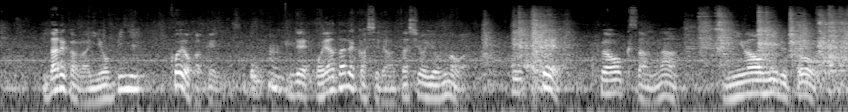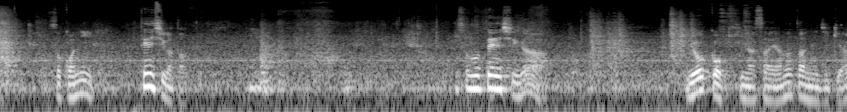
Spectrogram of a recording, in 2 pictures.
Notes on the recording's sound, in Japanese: 東京都杉並区東高円寺にあるカフェバードバスさんでの収録です。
